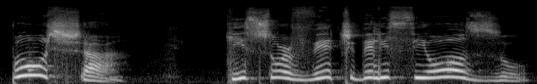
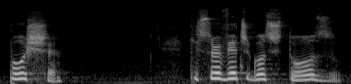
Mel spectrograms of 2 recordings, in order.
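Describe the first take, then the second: First: It is said with lively emotion. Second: It is said flatly, without emotion.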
